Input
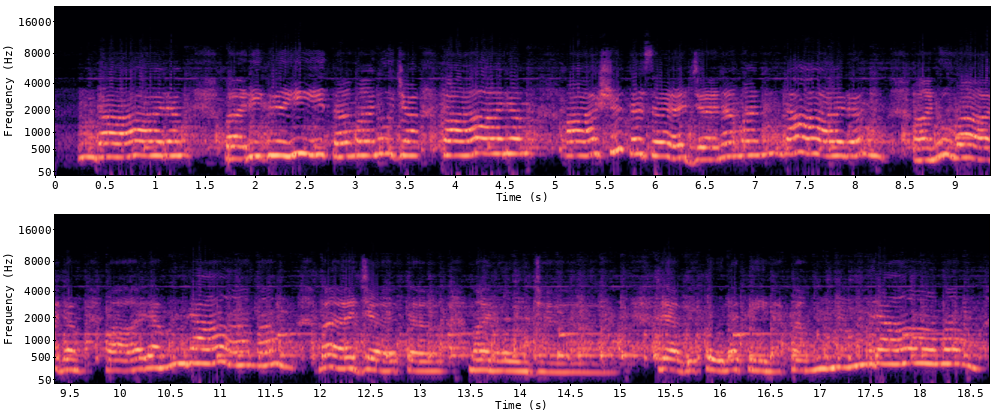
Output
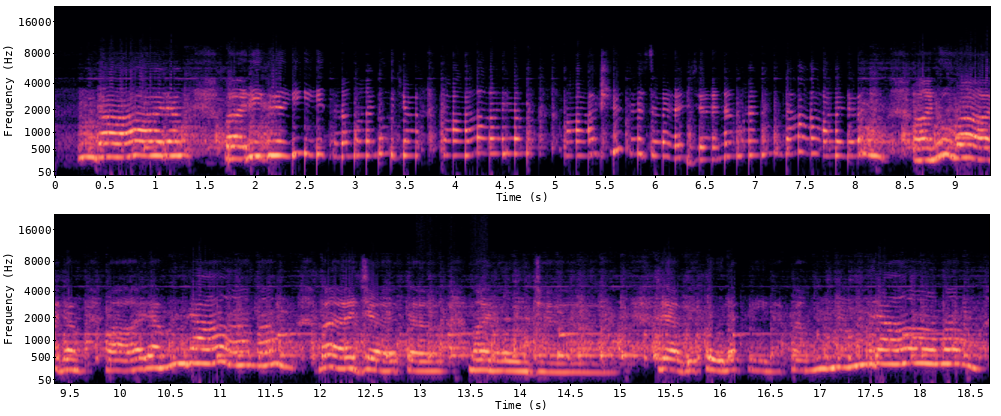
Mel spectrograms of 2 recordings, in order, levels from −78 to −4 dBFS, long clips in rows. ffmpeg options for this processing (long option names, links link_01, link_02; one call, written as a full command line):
ffmpeg -i in.wav -filter_complex "[0:a]asettb=1/sr,asplit=3[link_01][link_02][link_03];[link_01]atrim=end=2.244[link_04];[link_02]atrim=start=2.24:end=8.02,asetpts=PTS-STARTPTS,afade=type=in:duration=0.004:curve=qsin,afade=type=out:start_time=5.776:duration=0.004:curve=qsin,aeval=exprs='val(0)*pow(10,-25*if(lt(mod(8.1*n/s,1),2*abs(8.1)/1000),1-mod(8.1*n/s,1)/(2*abs(8.1)/1000),(mod(8.1*n/s,1)-2*abs(8.1)/1000)/(1-2*abs(8.1)/1000))/20)':channel_layout=same[link_05];[link_03]atrim=start=8.016[link_06];[link_04][link_05]acrossfade=duration=0.004:curve1=hsin:curve2=qsin[link_07];[link_07][link_06]acrossfade=duration=0.004:curve1=qsin:curve2=hsin,asettb=1/sr,asplit=3[link_08][link_09][link_10];[link_08]atrim=end=12.954[link_11];[link_09]atrim=start=12.95:end=13.67,asetpts=PTS-STARTPTS,afade=type=in:duration=0.004:curve=qsin,afade=type=out:start_time=0.716:duration=0.004:curve=qsin,acrusher=bits=9:mode=log:mix=0:aa=0.000001[link_12];[link_10]atrim=start=13.666[link_13];[link_11][link_12]acrossfade=duration=0.004:curve1=hsin:curve2=qsin[link_14];[link_14][link_13]acrossfade=duration=0.004:curve1=qsin:curve2=hsin,asplit=2[link_15][link_16];[link_15]atrim=end=16.14,asetpts=PTS-STARTPTS,afade=type=out:start_time=16.136:duration=0.004:curve=hsin:silence=0.237137[link_17];[link_16]atrim=start=16.14,asetpts=PTS-STARTPTS,afade=type=in:duration=1.15:silence=0.237137[link_18];[link_17][link_18]concat=n=2:v=0:a=1" out.wav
